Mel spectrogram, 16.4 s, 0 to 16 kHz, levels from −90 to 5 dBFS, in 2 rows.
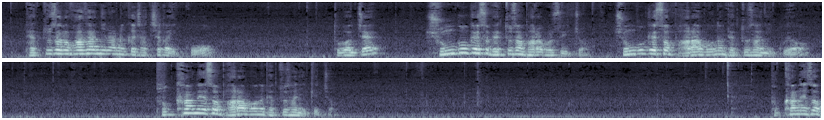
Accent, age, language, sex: native, 40-59, Korean, male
